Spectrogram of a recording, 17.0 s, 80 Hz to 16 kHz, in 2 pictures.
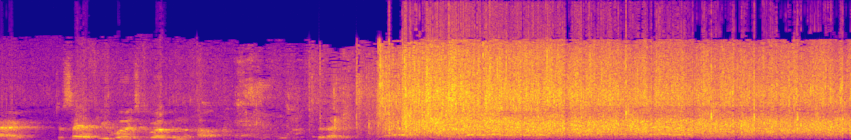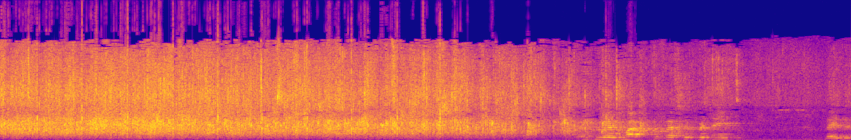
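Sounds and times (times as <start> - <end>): audience applauding: 3.1 - 15.0.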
